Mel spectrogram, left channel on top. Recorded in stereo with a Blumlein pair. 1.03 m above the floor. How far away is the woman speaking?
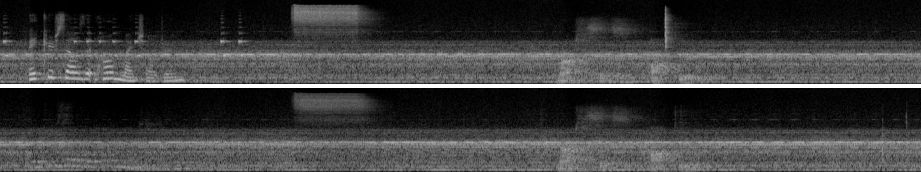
About 0.5 m.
